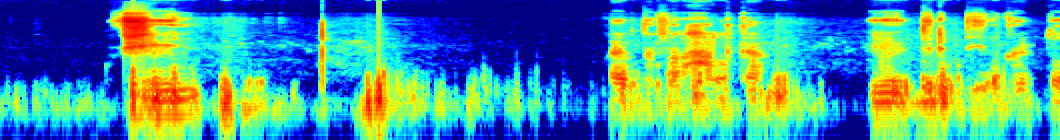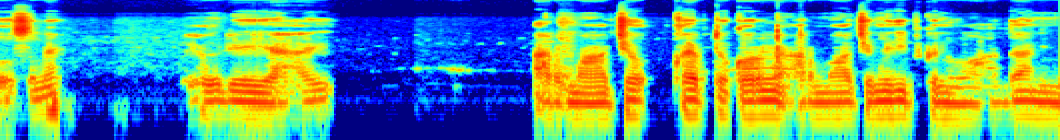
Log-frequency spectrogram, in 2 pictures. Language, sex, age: Somali, male, 18-24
